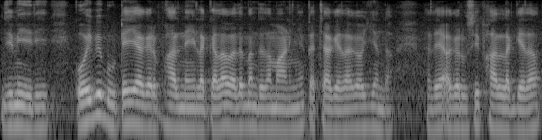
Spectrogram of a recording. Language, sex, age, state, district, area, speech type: Dogri, male, 30-45, Jammu and Kashmir, Reasi, rural, spontaneous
